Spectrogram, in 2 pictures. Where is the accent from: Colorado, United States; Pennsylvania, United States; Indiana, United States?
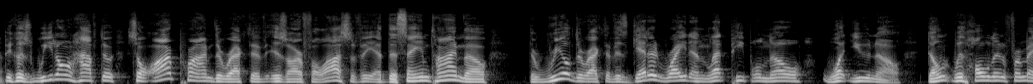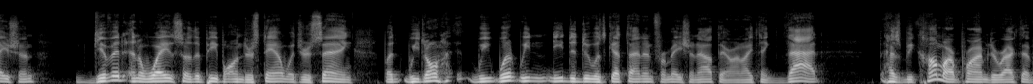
Pennsylvania, United States; Philadelphia; when I was a kid growing up in Philadelphia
